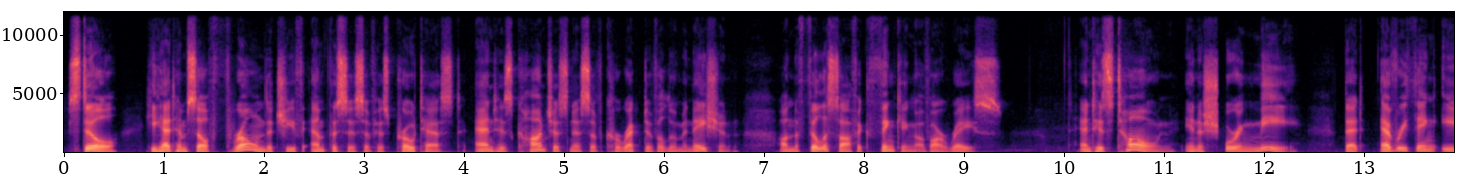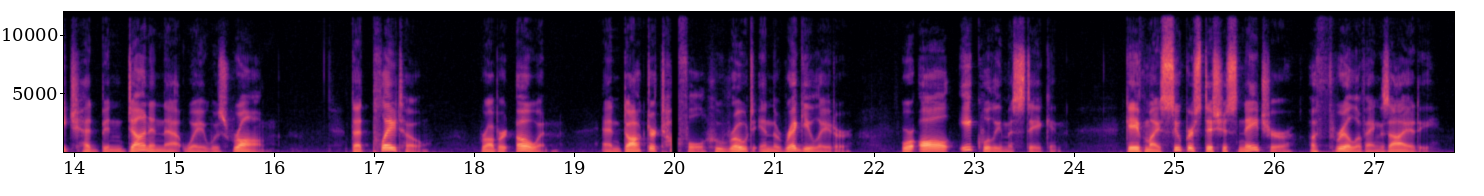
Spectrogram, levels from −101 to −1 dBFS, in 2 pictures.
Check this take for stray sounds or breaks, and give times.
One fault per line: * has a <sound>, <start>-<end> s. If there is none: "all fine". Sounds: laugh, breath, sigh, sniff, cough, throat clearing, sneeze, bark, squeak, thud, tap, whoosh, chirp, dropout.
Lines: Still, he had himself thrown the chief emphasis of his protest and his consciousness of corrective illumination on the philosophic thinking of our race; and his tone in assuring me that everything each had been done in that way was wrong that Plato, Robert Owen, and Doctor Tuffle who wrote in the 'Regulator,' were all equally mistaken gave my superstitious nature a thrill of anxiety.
* has a dropout, 11.5-11.6 s
* has a dropout, 20.0-20.0 s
